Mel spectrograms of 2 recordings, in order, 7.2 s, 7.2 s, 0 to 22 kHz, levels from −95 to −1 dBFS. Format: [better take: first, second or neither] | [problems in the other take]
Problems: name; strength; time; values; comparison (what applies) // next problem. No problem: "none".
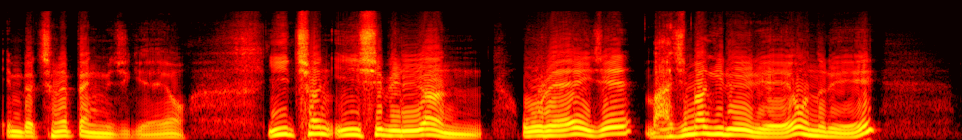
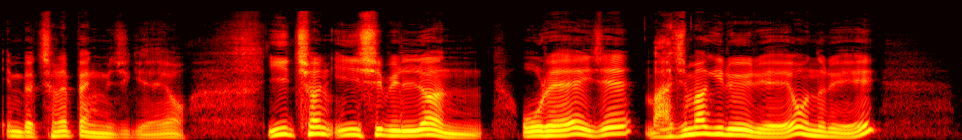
second | distortion; slight; 17% of the sound clipped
